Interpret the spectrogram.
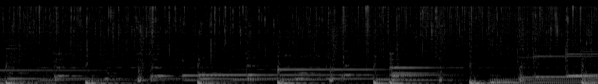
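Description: Small dried anchovies sizzling and crackling in grapeseed oil in a frying pan, a fast patter of fine ticks. Background music of held, changing notes plays over it.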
